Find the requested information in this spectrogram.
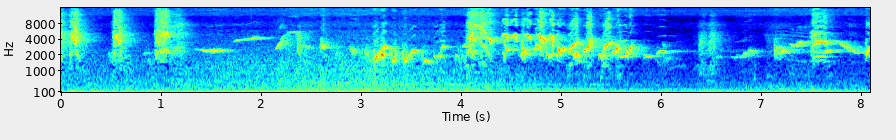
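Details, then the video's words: Green leafbird singing fast and excitedly, used as a tutor to other songbirds; sharp high chirps and short whistled notes come in scattered bursts, with other birds chirping along and a faint low hum underneath. "The green cucak bird makes noise, other birds also become gacor"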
